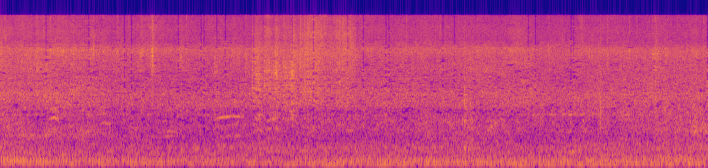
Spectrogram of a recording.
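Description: Busy street-market ambience: a steady low rumble under indistinct voices of people nearby, with no clear words.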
